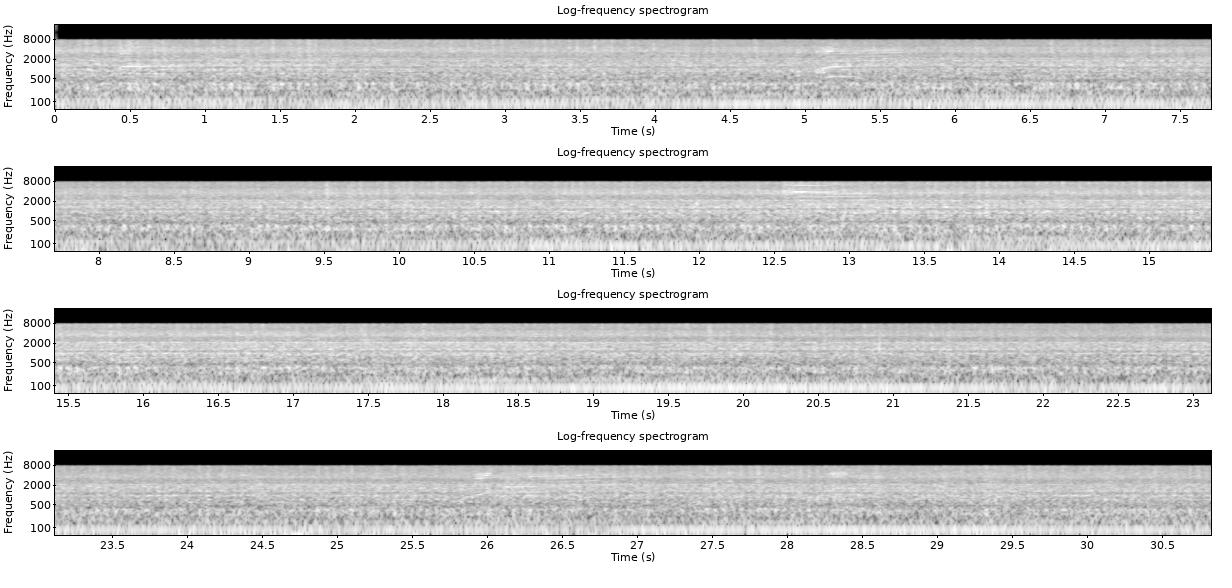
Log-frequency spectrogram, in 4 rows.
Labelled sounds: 12.6	13.2	killer whale, Bigg's (transient), 2.6 to 2.8 kHz

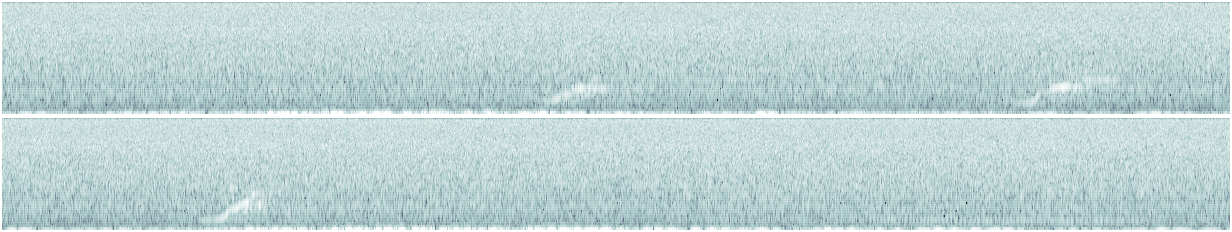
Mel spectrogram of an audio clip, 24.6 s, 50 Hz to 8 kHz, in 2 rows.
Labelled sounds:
10.5	11.2	humpback whale, 0.80 to 1.0 kHz
14.7	14.9	humpback whale, 0.80 to 1.1 kHz

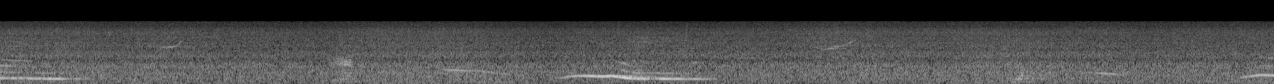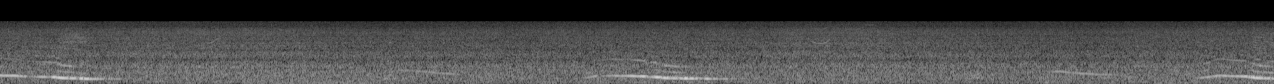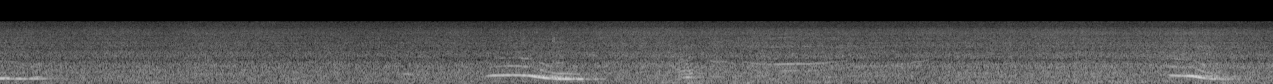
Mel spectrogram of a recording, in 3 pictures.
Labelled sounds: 0.0	0.3	humpback whale, 1.1 to 1.2 kHz
1.6	1.9	humpback whale, 2.0 to 2.9 kHz
3.3	3.6	humpback whale, 0.88 to 1.3 kHz
8.3	8.6	humpback whale, 2.2 to 3.1 kHz
12.6	13.5	humpback whale, 0.78 to 1.3 kHz
18.7	19.6	humpback whale, 0.81 to 1.2 kHz
24.9	25.2	humpback whale, 1.1 to 1.2 kHz
30.5	30.8	humpback whale, 0.78 to 0.91 kHz
33.2	33.9	humpback whale, 0.91 to 3.6 kHz

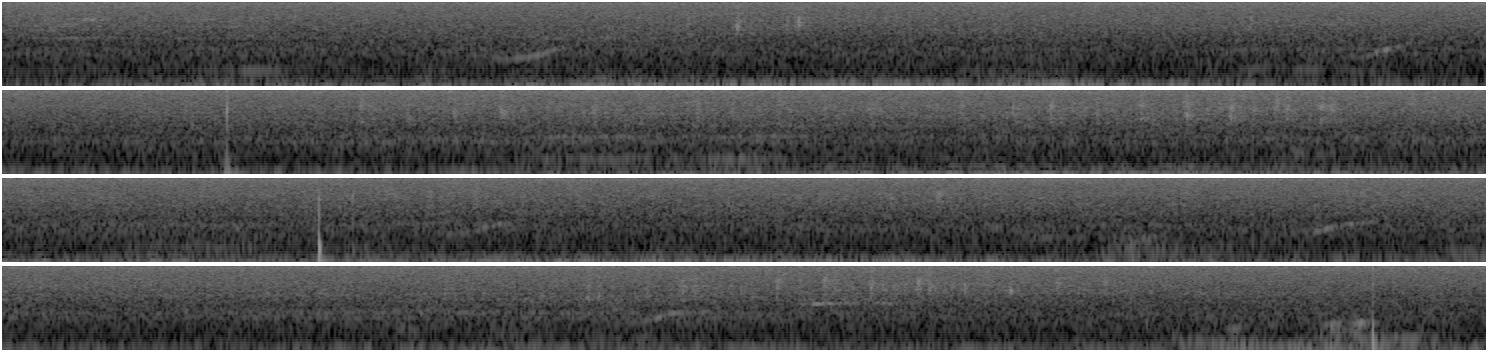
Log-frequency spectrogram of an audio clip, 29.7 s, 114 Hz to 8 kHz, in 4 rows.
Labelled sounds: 26.2	26.6	humpback whale, 1.1 to 1.3 kHz

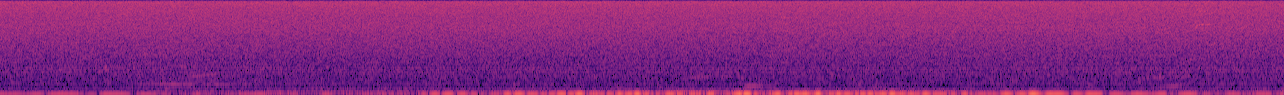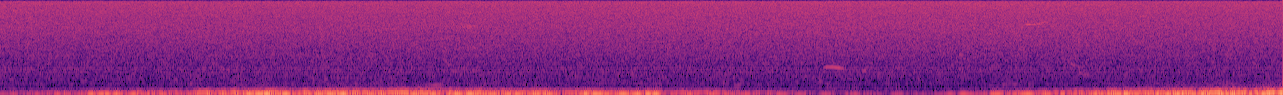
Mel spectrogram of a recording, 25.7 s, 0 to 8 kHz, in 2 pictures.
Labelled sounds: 23.1	23.4	humpback whale, 3.7 to 4.2 kHz

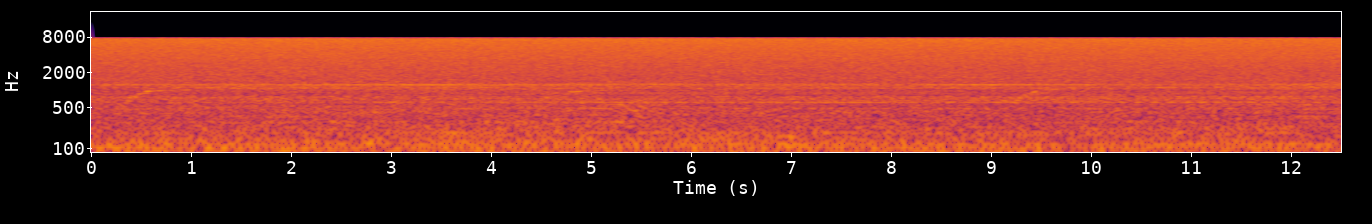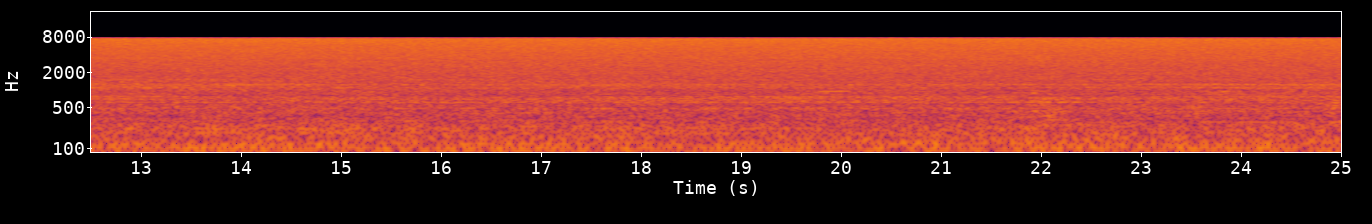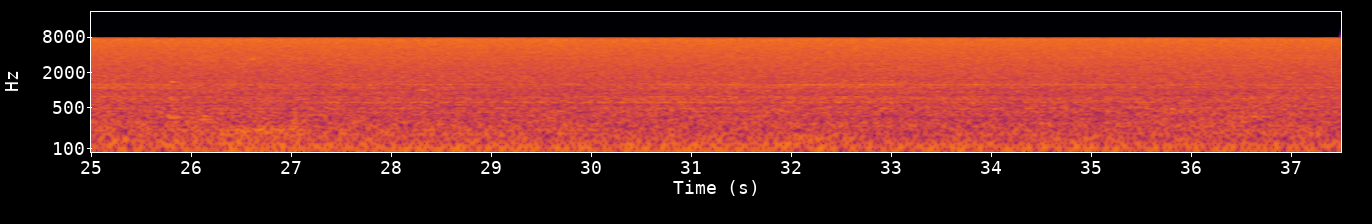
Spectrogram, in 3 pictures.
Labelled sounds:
0.4	0.8	humpback whale, 0.80 to 1.1 kHz
19.8	20.1	humpback whale, 0.86 to 0.99 kHz

